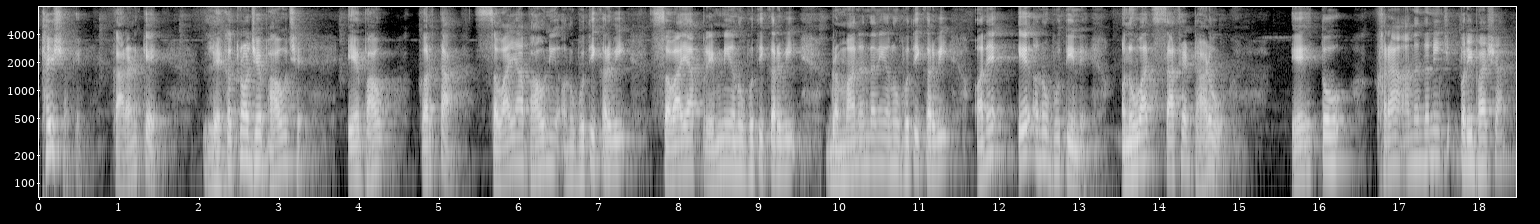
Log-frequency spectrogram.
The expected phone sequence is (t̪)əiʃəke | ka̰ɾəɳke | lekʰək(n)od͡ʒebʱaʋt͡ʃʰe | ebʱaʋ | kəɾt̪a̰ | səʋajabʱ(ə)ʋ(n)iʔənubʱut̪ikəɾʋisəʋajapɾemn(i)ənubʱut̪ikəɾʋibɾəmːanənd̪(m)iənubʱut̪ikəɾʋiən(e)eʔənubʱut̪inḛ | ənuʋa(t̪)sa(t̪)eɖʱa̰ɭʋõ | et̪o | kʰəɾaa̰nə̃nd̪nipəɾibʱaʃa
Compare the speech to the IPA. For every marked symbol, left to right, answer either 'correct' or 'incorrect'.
incorrect: t̪ʰ, correct, incorrect: a, correct, correct, incorrect: n, correct, incorrect: d̪, incorrect: t̪ʰ

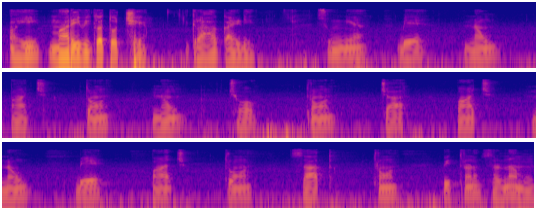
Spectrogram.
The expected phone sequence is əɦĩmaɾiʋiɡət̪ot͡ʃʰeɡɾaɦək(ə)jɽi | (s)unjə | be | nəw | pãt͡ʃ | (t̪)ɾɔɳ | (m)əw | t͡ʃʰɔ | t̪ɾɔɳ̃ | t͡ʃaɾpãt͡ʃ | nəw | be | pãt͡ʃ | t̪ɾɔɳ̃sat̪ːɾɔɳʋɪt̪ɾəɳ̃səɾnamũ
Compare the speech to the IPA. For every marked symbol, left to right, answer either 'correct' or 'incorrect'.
incorrect: a, correct, correct, incorrect: n

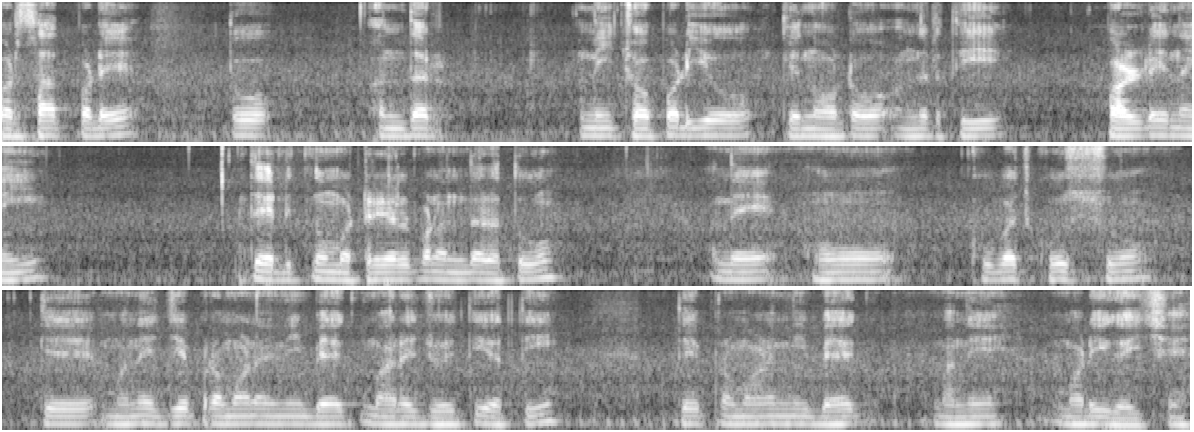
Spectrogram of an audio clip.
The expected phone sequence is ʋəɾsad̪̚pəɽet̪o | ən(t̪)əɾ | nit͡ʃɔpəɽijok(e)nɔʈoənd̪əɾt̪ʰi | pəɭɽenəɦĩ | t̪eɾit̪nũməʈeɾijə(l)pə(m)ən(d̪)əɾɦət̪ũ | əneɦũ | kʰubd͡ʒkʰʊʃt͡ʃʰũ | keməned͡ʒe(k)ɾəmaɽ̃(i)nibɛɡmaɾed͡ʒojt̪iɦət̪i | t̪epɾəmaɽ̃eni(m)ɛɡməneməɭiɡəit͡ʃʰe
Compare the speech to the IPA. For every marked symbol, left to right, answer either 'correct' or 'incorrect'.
incorrect: d̪, correct, correct, incorrect: ɳ, correct, incorrect: p, incorrect: e, incorrect: b

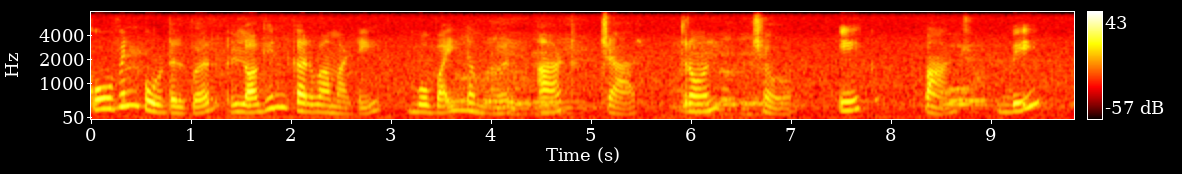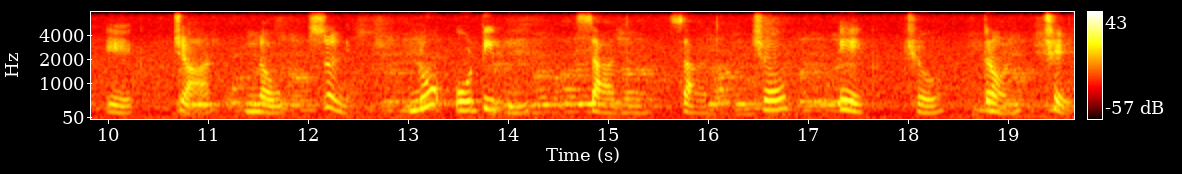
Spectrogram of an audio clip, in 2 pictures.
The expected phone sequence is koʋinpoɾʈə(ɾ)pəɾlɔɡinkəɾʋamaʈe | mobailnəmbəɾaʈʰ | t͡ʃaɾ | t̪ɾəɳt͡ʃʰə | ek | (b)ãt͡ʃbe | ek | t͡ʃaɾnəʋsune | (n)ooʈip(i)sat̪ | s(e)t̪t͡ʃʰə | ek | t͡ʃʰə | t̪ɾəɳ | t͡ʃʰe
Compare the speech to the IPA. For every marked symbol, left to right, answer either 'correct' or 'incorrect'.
incorrect: l, incorrect: p, correct, correct, incorrect: a

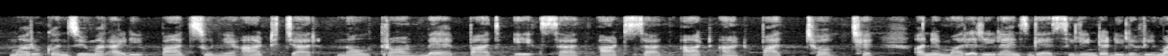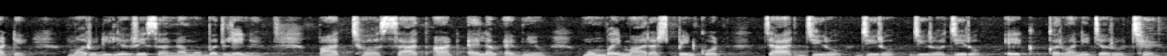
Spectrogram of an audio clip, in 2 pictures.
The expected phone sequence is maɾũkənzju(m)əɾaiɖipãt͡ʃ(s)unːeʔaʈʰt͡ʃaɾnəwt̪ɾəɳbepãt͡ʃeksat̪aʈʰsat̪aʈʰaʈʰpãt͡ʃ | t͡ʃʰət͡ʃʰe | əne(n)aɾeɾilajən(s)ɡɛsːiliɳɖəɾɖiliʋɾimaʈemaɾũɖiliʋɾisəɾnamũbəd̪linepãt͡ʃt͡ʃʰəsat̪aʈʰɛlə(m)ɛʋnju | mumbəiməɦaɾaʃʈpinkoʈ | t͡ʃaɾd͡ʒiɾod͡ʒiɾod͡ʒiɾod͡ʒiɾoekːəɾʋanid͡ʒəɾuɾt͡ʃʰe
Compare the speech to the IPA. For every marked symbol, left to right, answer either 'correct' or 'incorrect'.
correct, correct, incorrect: m, correct, correct

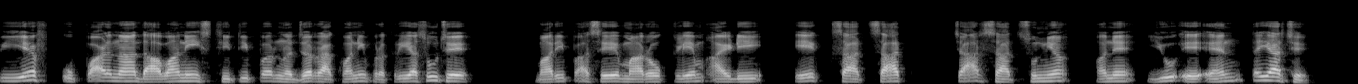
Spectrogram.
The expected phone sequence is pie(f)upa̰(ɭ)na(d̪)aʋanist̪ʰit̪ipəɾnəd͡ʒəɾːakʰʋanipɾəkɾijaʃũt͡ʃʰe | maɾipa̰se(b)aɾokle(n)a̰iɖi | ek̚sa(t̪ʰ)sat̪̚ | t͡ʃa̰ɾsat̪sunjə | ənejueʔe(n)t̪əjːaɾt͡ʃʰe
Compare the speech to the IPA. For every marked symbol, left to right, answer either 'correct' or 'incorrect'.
correct, correct, correct, incorrect: m, incorrect: m, incorrect: t̪, correct

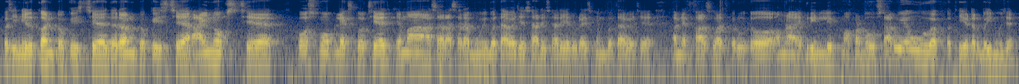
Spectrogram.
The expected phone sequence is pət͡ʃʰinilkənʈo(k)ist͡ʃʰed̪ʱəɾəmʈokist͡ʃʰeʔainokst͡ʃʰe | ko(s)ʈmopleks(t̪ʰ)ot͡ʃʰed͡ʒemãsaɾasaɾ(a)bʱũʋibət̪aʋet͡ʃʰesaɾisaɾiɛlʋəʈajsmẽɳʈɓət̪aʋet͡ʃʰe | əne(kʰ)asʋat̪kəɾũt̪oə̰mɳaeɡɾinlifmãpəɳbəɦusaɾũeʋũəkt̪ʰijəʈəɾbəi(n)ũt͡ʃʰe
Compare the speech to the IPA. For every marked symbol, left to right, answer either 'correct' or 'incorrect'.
correct, correct, incorrect: t̪, correct, correct, correct

